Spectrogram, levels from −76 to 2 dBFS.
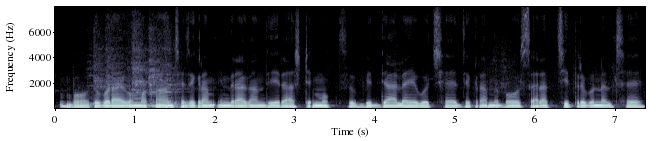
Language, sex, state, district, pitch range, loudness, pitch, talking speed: Angika, male, Bihar, Begusarai, 115-120 Hz, -15 LUFS, 115 Hz, 160 wpm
